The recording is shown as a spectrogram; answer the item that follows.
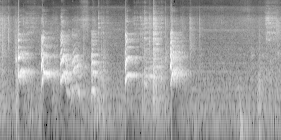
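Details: A Cavalier King Charles Spaniel puppy barking at a tuna can: a burst of five or six sharp, high, slightly rising barks in quick succession, then a fade into quiet room noise.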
